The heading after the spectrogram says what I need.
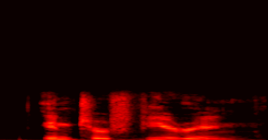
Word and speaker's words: interfering: Next is interfering. Okay, so our stress is going to be right here after on the F-E. So it's interfering. Interfering.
